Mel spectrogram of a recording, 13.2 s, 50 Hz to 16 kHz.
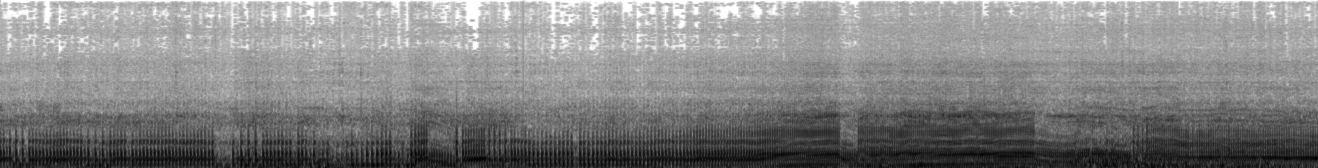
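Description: Engine of a Honda 200X converted to two wheels, loud and close throughout while being ridden through tall grass, with a steady harmonic drone, shifting pitch and rattling clatter from the bouncy ride.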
